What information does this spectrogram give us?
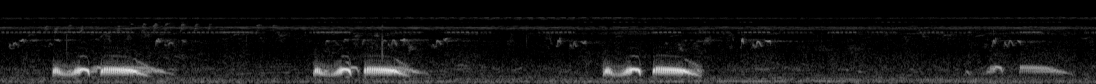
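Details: Spotted dove lure song to provoke rivals into calling: four phrases a few seconds apart, each a quick double coo and a long hollow falling coo, the last softer, with faint chirps and hum.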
